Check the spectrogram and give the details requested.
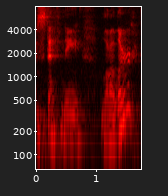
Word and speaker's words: Stefanie Lalor: So, that said, let me turn the presentation over to Stephanie Lawler.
